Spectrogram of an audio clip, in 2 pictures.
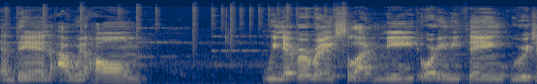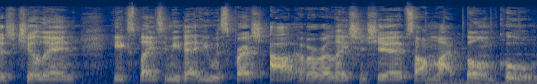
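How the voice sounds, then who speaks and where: A man with a Southern accent speaks at a moderate pace in a fairly high voice with fairly even intonation. There is audible room echo and music in the background. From North Carolina, US South. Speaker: YouTuber and teacher. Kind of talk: casual storytime vlog. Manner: casual, filler-heavy.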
